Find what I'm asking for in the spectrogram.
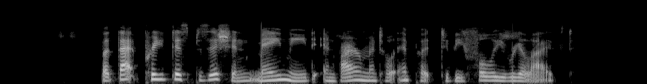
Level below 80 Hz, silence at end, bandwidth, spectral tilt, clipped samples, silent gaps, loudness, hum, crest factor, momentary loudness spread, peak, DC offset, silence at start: -58 dBFS; 0.95 s; 7 kHz; -6.5 dB/octave; under 0.1%; 4.35-4.40 s; -23 LUFS; none; 24 dB; 10 LU; -2 dBFS; under 0.1%; 1 s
